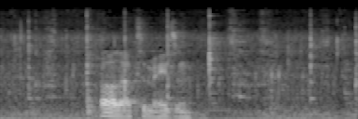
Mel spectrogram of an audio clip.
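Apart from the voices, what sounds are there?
stirring creamy basil sauce with a spoon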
